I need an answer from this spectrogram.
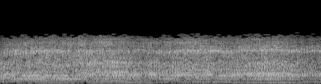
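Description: A propeller plane engine roars at full throttle in a steady, dense drone with no breaks, loud and even from start to finish and slightly muffled in tone.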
